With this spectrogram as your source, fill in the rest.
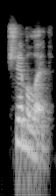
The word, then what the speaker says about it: Shibboleth: talk about that word Shibboleth that's the actual hebrew pronunciation of it from the book of Judges and in the book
